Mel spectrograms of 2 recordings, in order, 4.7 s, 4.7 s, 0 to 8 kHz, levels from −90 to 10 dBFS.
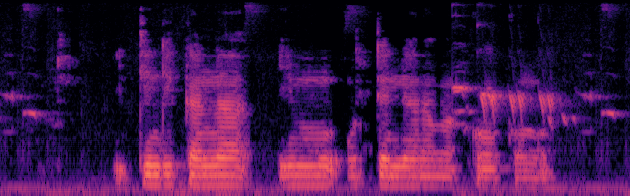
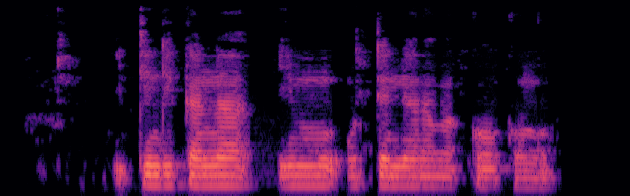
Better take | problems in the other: second | background sound (Bird); 11 dB below the speech

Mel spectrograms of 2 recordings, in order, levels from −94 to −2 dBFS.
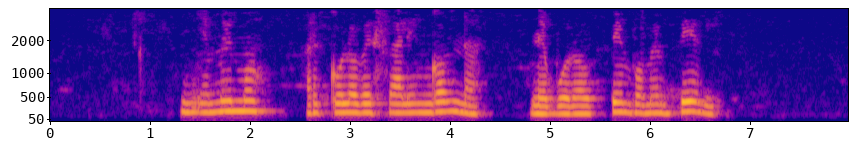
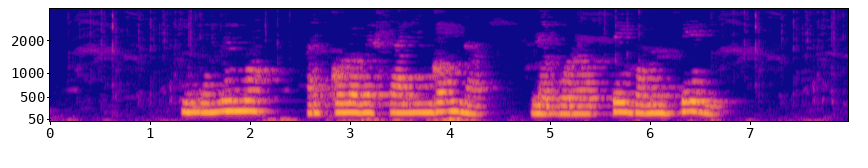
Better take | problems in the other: first | noise reduction (classical method WPE with log-MMSE)

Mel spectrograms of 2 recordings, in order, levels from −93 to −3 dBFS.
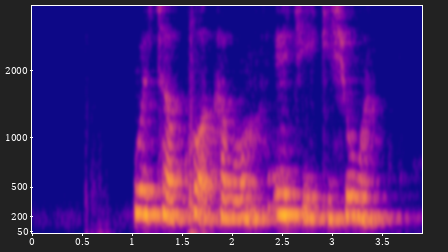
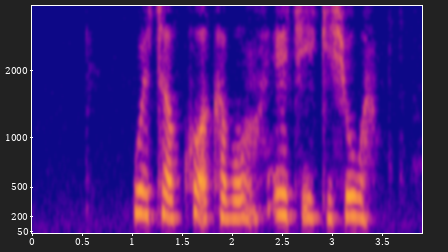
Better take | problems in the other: second | noise reduction (neural separator model SepFormer DNS4)

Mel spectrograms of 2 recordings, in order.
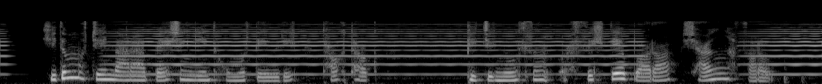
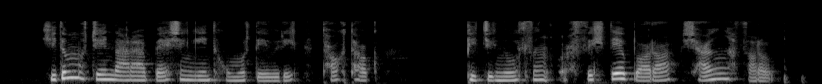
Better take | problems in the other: second | background sound (Bowed string instrument); 4 dB below the speech

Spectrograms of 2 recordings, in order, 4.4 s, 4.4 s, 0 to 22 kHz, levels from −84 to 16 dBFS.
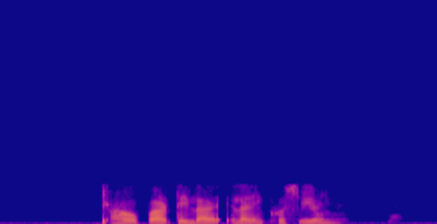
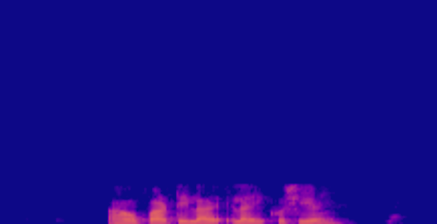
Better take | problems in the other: second | noise reduction (neural diffusion model UNIVERSE++)

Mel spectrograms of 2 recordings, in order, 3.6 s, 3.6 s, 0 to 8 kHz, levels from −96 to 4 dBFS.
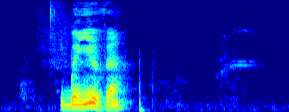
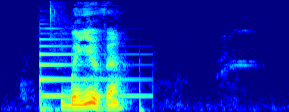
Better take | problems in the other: first | background sound (Piano); 11 dB below the speech

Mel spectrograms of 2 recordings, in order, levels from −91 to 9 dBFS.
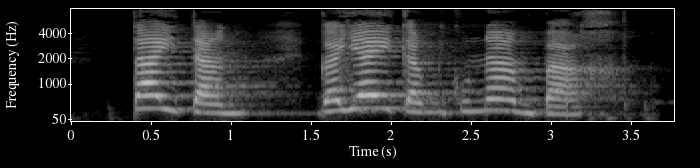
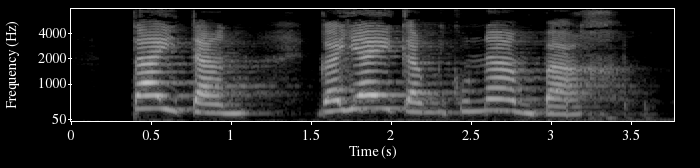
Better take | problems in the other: first | noise reduction (neural mask model Resemble Enhance denoiser)

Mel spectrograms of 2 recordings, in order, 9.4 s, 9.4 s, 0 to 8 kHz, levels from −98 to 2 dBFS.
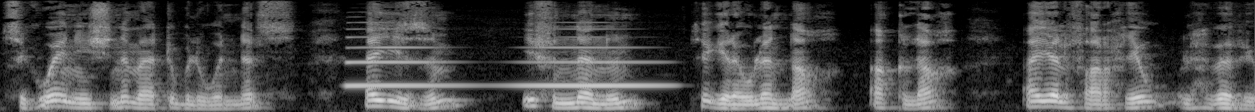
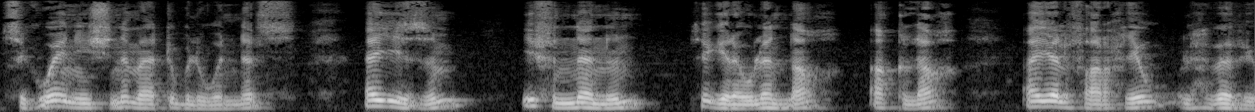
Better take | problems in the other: second | background sound (Wind instrument, woodwind instrument); 3 dB below the speech

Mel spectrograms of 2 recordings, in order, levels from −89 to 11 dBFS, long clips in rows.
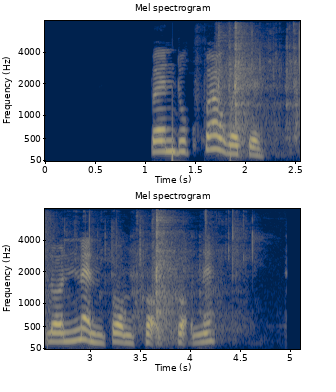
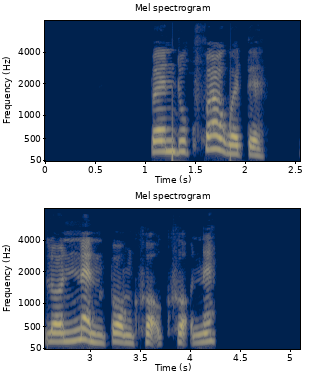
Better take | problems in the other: second | background sound (Door); 11 dB below the speech

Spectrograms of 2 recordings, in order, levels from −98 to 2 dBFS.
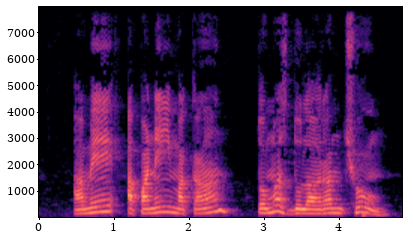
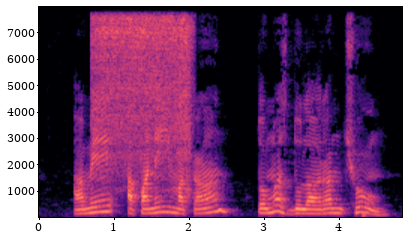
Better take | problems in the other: first | background sound (Hiss); 3 dB below the speech

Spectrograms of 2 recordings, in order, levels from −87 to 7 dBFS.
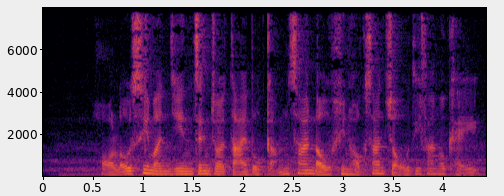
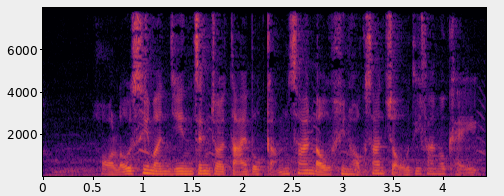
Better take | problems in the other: first | background sound (Gull, seagull + Organ); 20 dB below the speech

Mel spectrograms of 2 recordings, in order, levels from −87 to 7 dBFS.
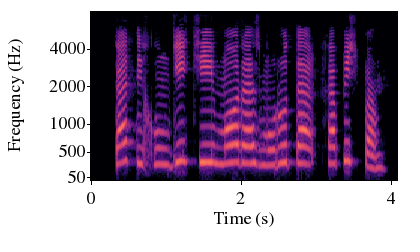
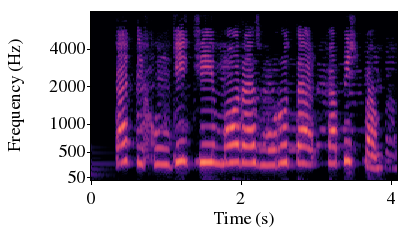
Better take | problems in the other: first | noise reduction (classical method WPE with log-MMSE)

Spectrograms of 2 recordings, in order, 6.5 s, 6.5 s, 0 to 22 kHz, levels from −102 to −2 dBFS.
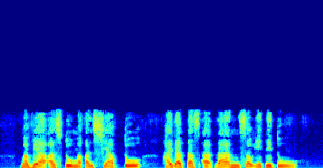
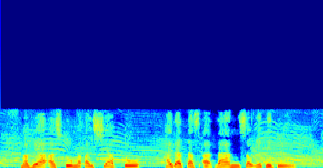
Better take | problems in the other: first | background sound (Crowd); 18 dB below the speech

